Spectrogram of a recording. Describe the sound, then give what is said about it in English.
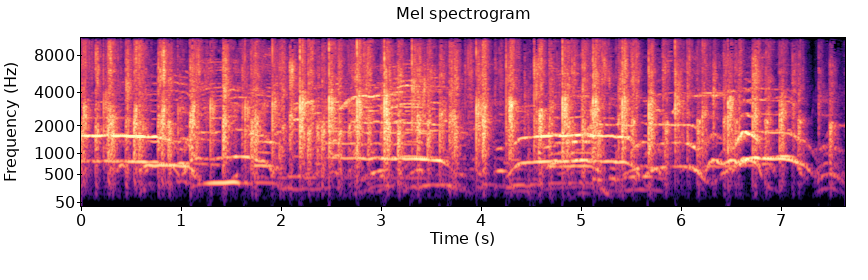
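A large theater audience claps loudly and continuously after Mr. Chameleon's act, with sharp whistles and excited cheering voices rising over the dense applause throughout. “Chameleon was done, the theater started buzzing again, but this time it buzzed with loud clapping and whistling.”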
